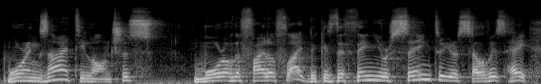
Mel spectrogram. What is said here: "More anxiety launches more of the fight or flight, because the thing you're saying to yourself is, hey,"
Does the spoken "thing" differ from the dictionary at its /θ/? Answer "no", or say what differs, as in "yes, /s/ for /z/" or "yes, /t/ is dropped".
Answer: no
